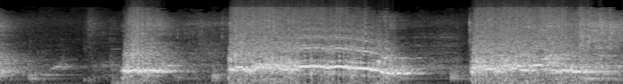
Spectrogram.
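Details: A pit bull puppy on guard gives a loud drawn-out whining cry that rises and falls, in three long bursts separated by short pauses.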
